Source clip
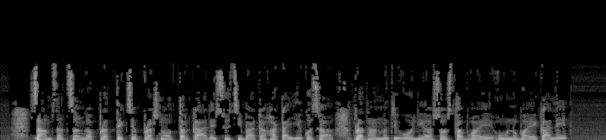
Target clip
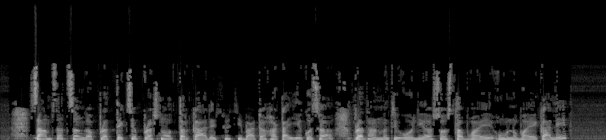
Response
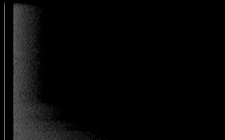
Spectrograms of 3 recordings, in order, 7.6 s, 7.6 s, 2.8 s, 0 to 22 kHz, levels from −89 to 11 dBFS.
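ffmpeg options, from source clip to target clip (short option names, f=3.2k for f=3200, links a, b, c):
-filter_complex "[0:a]asettb=1/sr,asplit=3[a][b][c];[a]atrim=end=2.664[d];[b]atrim=start=2.66:end=3.22,asetpts=PTS-STARTPTS,afade=t=in:d=0.004:c=qsin,afade=t=out:st=0.556:d=0.004:c=qsin,lowpass=f=2.6k:w=0.5412,lowpass=f=2.6k:w=1.3066[e];[c]atrim=start=3.216[f];[d][e]acrossfade=d=0.004:c1=hsin:c2=qsin[g];[g][f]acrossfade=d=0.004:c1=qsin:c2=hsin,asplit=2[h][i];[i]asoftclip=type=tanh:threshold=-17.5dB,volume=-9dB[j];[h][j]amix=inputs=2:normalize=0,volume=-2dB"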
